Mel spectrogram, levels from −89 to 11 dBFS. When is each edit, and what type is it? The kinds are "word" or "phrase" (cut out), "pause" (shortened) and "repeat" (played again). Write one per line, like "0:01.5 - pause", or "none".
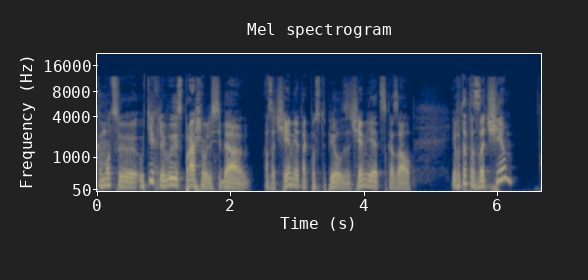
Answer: none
